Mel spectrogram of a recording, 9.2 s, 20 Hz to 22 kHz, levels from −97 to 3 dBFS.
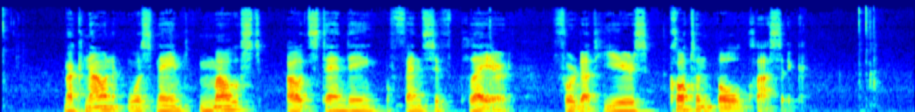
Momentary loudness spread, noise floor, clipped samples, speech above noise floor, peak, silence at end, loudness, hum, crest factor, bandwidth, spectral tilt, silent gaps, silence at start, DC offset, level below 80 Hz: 13 LU; -65 dBFS; under 0.1%; 44 dB; -2 dBFS; 1.25 s; -22 LUFS; none; 20 dB; 16.5 kHz; -6 dB/octave; none; 0.65 s; under 0.1%; -52 dBFS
